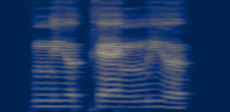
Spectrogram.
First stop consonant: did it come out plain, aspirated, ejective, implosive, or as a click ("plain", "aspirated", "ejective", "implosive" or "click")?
plain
